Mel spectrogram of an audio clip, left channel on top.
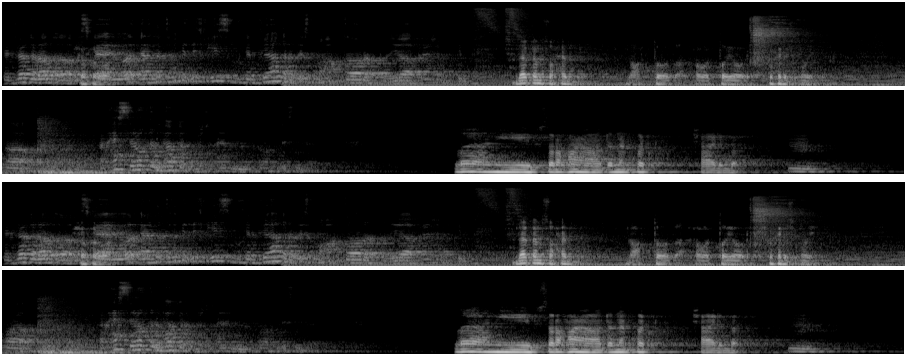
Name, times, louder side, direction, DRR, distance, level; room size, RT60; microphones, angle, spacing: voice 1, 0.0-4.7 9.1-9.4 10.0-12.1 16.9-17.2, equal, 15° left, -1 dB, 3.7 m, -37 dB
voice 2, 0.8-1.1 5.1-5.8 6.2-8.2 13.6-15.5 16.0-16.4, right 1 dB, 15° right, 8 dB, 0.6 m, -27 dB
sound 1, 2.8-10.2, equal, 65° left, 1.0 m, -46 dB
sound 2, 4.7-7.9, equal, 90° left, 4.2 m, -51 dB
sound 3, 7.5-10.7, equal, 35° left, 6.5 m, -40 dB
28.5 x 20.5 x 8.3 m, 2.5 s
head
